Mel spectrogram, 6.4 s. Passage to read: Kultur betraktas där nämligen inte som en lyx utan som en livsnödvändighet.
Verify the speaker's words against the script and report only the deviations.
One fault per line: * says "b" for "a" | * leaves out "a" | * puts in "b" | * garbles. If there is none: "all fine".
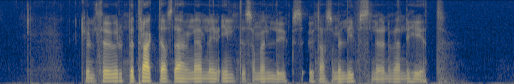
all fine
